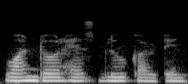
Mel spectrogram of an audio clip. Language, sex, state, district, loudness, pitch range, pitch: English, female, Arunachal Pradesh, Lower Dibang Valley, -17 LUFS, 160-170 Hz, 165 Hz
